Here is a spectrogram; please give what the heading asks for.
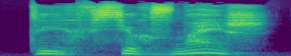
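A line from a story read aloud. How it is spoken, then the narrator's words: Quiet question. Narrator (Russian): тихо спросила Людмила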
